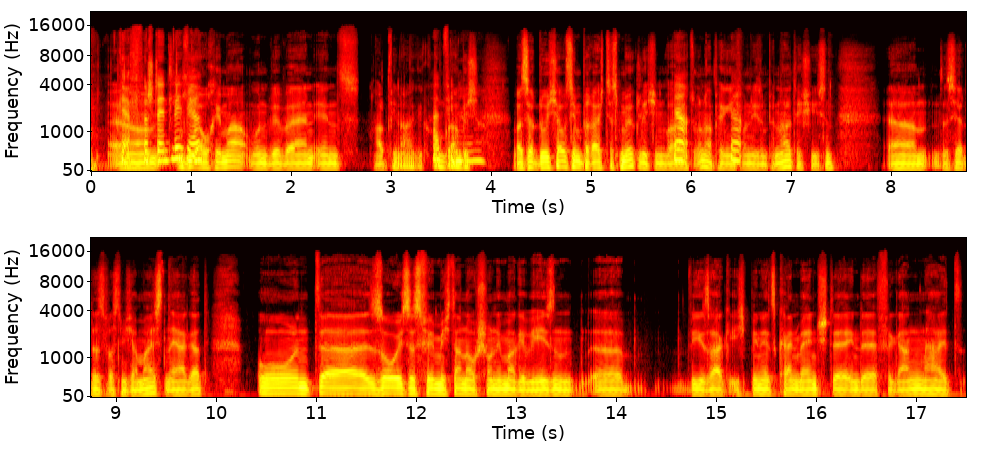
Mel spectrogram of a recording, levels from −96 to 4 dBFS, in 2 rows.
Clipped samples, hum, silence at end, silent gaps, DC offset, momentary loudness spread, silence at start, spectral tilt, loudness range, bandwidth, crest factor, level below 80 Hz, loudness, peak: under 0.1%; none; 0.05 s; none; under 0.1%; 9 LU; 0 s; -6 dB/octave; 4 LU; 15.5 kHz; 18 dB; -46 dBFS; -24 LUFS; -6 dBFS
